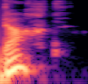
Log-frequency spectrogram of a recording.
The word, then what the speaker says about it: dacht: Ik dacht, ch is pronounced ge. Ik dacht, wij dachten, ik heb gedacht, which is I have thought.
